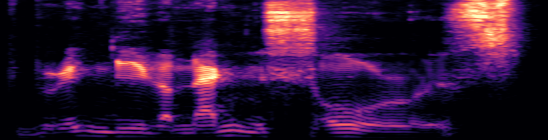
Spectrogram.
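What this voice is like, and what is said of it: Menacing villain character voice. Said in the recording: “he also has this menacing voice ... Can you do an impersonation?”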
